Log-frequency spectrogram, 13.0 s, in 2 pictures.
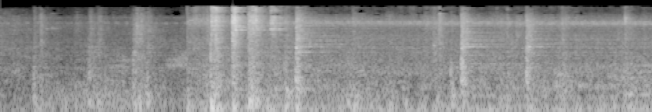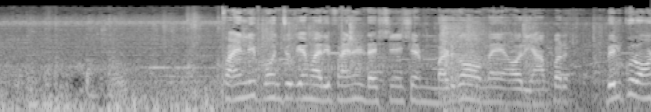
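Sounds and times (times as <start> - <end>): train rumbling: 0.0 - 13.0
wheel clacks over rail joints: 0.0 - 13.0.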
